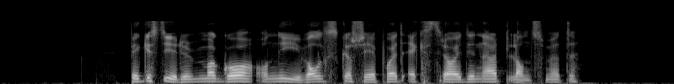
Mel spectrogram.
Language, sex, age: Norwegian, male, 46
